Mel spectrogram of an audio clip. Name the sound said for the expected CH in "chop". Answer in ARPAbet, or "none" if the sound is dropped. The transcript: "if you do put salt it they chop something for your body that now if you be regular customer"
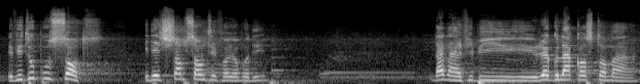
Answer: SH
